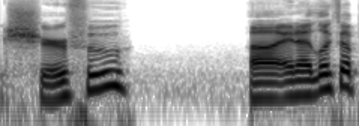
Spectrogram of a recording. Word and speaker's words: Shifu: they're not sure, but it might be pronounced like Sifu and stuff like that. That probably is the case. I'm going with the pronunciation that the game gives, and it says Shifu. But that one game that came out, Sifu, they pronounced it Sifu in that game. This game says Shifu. Hong weirdly says, like, Shurfu.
